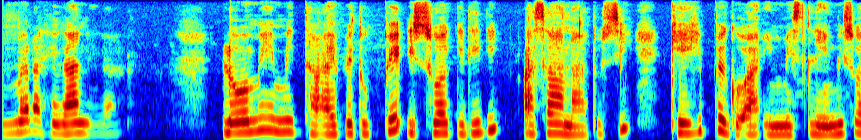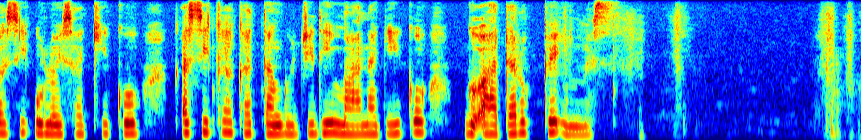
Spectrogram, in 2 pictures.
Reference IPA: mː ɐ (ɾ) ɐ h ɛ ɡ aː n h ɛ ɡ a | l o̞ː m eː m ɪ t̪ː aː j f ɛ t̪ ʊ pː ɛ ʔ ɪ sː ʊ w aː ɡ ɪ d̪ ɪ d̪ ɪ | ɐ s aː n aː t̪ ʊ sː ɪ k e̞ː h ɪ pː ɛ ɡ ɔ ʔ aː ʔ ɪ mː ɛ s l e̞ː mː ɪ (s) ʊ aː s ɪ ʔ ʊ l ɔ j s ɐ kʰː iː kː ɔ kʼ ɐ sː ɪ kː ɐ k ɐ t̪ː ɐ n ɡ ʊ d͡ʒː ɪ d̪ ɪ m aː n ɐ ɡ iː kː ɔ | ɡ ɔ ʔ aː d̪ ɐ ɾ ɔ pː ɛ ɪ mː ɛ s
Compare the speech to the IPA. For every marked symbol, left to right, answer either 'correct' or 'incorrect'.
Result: correct, correct

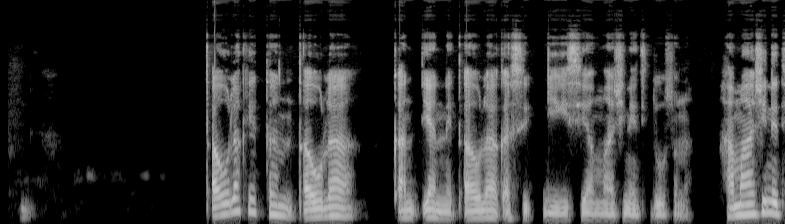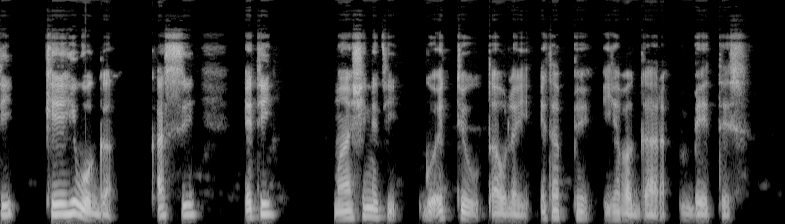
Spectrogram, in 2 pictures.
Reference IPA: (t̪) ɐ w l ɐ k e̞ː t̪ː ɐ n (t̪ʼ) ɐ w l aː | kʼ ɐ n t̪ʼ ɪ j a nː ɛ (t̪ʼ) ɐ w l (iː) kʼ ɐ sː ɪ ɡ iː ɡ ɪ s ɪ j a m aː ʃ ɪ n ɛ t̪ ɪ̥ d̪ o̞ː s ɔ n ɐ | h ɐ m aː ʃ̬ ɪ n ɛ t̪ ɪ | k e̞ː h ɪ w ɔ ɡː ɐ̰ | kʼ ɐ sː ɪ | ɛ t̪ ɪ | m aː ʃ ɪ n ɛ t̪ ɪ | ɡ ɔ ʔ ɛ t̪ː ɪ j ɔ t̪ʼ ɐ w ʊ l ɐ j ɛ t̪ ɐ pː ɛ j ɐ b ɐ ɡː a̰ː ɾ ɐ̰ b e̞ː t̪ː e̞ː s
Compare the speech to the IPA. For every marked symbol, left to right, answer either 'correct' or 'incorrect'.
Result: incorrect, correct, correct, incorrect

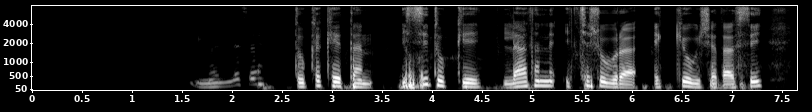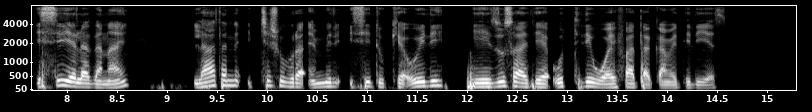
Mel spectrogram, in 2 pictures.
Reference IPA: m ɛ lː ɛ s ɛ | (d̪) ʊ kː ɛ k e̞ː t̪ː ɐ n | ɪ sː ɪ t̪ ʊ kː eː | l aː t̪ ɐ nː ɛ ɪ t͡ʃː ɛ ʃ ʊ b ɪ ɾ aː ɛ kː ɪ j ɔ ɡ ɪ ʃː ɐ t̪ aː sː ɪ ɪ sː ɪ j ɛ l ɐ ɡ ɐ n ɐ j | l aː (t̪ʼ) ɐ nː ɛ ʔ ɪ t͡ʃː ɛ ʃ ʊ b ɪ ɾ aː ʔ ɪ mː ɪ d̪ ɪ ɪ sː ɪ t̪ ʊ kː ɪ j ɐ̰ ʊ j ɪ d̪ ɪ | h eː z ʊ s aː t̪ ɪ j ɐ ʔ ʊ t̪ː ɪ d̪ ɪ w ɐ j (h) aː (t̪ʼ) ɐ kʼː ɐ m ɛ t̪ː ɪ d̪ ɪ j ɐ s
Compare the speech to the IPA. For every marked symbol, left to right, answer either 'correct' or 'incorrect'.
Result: incorrect, incorrect, incorrect, correct

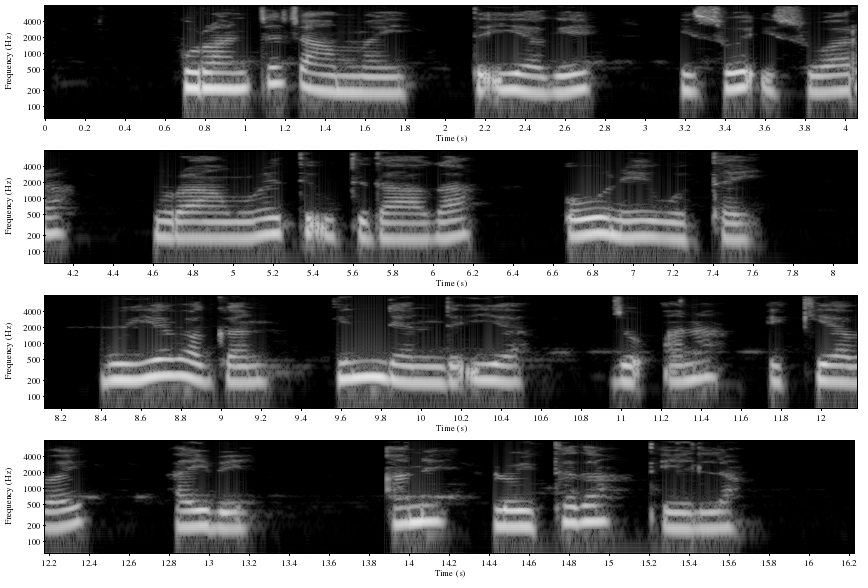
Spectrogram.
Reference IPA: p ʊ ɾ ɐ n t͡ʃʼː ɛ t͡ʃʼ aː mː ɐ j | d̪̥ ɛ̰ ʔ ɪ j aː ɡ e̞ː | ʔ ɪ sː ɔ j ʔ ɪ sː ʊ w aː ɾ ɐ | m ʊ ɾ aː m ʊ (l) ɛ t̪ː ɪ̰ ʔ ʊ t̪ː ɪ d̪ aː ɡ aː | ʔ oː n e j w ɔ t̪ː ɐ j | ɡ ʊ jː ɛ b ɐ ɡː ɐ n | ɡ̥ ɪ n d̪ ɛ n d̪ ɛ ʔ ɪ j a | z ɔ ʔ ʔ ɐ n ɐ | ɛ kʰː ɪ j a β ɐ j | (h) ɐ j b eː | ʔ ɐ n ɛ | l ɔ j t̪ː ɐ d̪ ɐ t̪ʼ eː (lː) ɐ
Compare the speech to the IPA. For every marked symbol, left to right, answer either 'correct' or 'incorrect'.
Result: incorrect, correct, correct

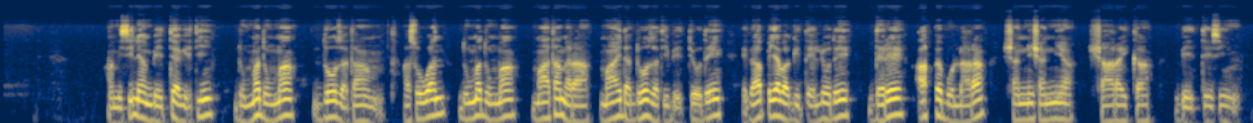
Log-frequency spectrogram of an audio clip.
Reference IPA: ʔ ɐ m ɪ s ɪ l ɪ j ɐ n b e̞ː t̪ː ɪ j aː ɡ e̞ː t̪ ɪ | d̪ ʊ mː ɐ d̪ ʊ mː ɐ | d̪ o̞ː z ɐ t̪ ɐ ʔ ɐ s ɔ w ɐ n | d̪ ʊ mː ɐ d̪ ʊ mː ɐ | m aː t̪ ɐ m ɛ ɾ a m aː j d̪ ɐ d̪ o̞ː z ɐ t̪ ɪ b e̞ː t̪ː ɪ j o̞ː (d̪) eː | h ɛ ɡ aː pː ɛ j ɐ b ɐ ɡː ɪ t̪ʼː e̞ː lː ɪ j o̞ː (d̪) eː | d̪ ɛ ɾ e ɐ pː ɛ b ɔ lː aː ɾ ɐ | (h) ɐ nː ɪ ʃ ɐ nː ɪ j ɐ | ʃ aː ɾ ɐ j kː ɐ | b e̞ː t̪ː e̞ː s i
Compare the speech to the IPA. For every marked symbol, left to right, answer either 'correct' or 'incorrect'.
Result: correct, correct, incorrect

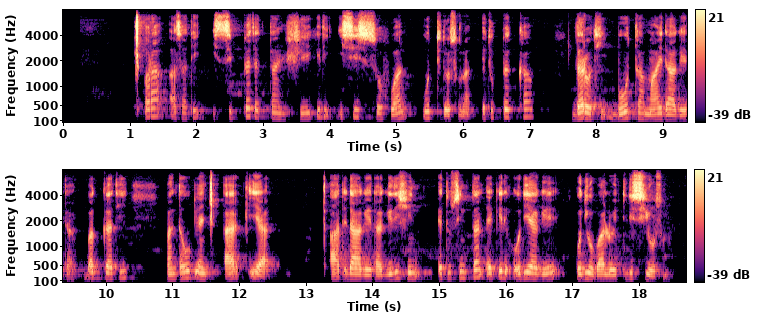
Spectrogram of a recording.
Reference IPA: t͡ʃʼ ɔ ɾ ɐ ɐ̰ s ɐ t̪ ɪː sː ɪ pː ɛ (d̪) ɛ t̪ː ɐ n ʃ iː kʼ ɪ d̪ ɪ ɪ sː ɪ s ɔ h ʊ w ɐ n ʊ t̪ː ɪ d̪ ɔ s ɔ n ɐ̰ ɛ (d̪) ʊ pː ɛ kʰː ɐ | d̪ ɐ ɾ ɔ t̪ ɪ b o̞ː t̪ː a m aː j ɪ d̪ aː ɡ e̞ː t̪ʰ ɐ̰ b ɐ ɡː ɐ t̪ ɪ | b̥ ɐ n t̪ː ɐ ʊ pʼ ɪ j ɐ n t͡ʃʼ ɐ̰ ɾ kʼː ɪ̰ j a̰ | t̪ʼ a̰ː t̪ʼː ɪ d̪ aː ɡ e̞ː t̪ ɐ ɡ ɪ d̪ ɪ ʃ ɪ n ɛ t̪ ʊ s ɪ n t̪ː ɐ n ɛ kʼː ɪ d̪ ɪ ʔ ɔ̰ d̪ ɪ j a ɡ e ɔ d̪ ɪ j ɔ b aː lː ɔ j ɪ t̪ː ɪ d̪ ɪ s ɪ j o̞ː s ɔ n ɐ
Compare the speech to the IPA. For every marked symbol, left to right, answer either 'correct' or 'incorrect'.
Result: incorrect, incorrect

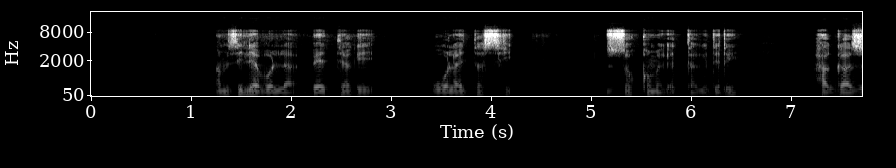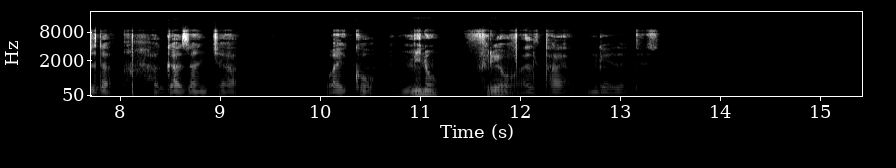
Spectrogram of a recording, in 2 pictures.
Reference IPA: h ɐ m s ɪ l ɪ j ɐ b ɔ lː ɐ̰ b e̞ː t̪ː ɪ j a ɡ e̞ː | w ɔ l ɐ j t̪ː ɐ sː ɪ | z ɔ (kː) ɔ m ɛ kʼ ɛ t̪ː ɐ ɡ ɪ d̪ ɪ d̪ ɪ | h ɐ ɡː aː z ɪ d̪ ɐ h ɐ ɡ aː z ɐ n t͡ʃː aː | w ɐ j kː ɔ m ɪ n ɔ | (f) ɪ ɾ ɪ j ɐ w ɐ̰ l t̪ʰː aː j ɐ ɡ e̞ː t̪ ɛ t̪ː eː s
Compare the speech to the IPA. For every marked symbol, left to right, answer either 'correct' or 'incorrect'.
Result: correct, correct

